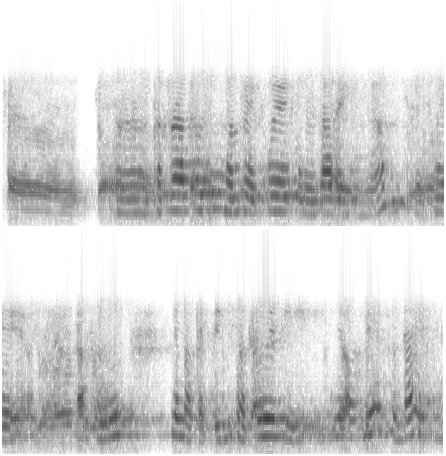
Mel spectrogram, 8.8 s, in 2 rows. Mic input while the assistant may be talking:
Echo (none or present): present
